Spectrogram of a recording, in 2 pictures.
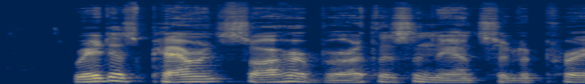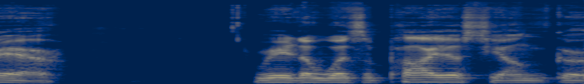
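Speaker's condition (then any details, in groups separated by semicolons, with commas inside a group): No condition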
